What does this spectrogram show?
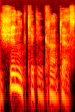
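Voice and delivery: very slow, deliberate, drawn out word by word. Discussing unique customer value with another speaker, said very slowly. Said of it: "I have to say that very slowly".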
